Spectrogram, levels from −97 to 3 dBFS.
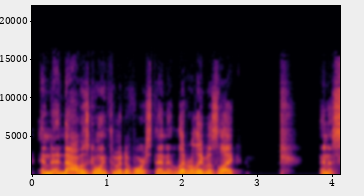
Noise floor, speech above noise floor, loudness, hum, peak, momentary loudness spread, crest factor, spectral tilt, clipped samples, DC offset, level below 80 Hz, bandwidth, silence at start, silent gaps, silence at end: -47 dBFS; 23 dB; -24 LUFS; none; -10 dBFS; 17 LU; 16 dB; -5 dB/octave; under 0.1%; under 0.1%; -64 dBFS; 14.5 kHz; 0.1 s; none; 0 s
